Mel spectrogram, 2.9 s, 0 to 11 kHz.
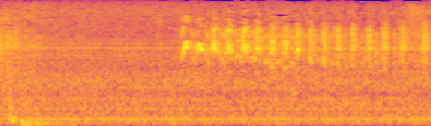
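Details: Squirrel alarm calling very intently from a knobthorn tree at Djuma Game Reserve on an afternoon safari drive, May 14, 2015, possibly at a leopard, near an old elephant bull; a rapid run of sharp chattering bursts follows a low rumble.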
